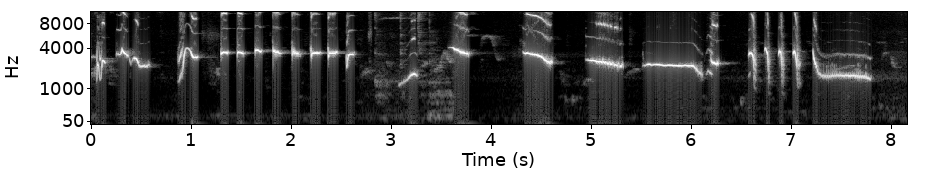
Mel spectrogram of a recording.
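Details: Asian pied starling varied song used as a lure for starlings, with rapid high ticking notes over a sustained tone, low rough phrases, loud slurred whistles and a long level whistle before quick chips.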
